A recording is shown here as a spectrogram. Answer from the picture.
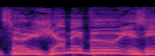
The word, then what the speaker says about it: jamais vu: It is French. How would you pronounce that right there? Because I do not know. – Oh, it's a jamais vu, which means never seen.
